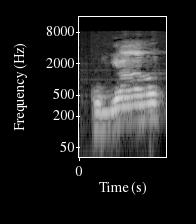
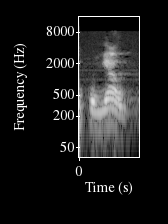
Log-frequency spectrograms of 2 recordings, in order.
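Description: First: "cuñao" ending in a clear a-o; two-vowel ending -ao. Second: "cuñau" closed into one final syllable; syneresis. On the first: Lecturer contrasts dialect forms, "cuñao" with open final o. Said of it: "se transforma en cuñau". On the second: Lecturer shows northern dialects, "cuñau" with final au glide. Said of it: "dan lugar a sinéresis". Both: Shown as a demonstration.

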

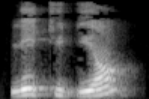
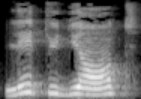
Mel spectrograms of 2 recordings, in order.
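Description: First: L'étudiant slow, ending on the nasal vowel with no T sounded; no final T. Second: L'étudiante slow with a crisp T at the end; final T sounded. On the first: Teacher contrasting masculine for the class, slow, final T silent. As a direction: stretch l'étudiant and drop the T. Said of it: "sin pronunciar la T". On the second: Teacher contrasting feminine for the class, slow, final T sounded. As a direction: stretch l'étudiante and hit the final T. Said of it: "pronunciando la T". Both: Shown as a demonstration.

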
